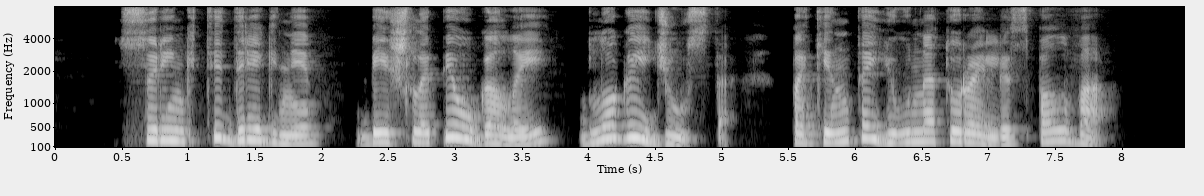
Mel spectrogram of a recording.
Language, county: Lithuanian, Šiauliai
